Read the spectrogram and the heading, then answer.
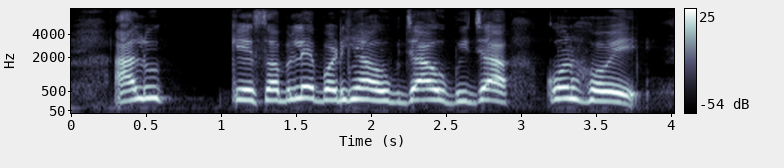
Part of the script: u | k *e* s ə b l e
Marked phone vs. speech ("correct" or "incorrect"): correct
